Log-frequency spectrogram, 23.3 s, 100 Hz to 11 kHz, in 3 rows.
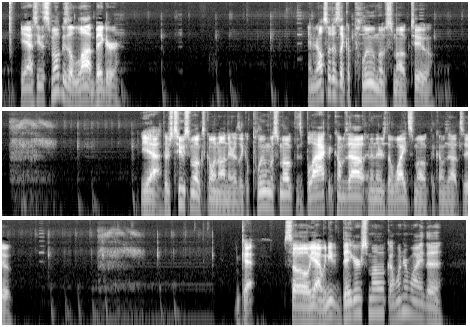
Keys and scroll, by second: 4.1-5.3 typing, 6.4 typing, 12.2 h, 13.4-14.8 typing, 18.6 super+q, 20.8 super+`.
